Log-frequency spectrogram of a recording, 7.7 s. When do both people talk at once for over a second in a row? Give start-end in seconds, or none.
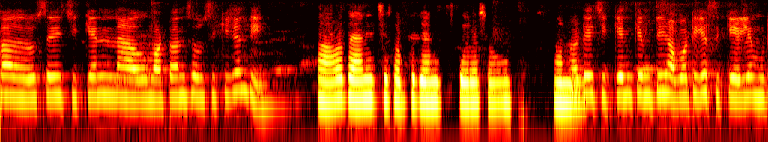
none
